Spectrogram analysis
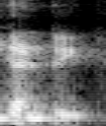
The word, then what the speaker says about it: coup: democratic government of any country it's called a military कू ठीक है जो सीओ यूपी है इट्स प्रोनाउंसड एज कू तो ये पाकिस्तान में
